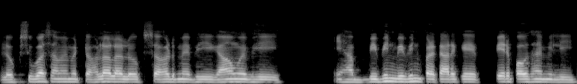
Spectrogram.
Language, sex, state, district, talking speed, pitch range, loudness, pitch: Bhojpuri, male, Bihar, Saran, 240 wpm, 115-125 Hz, -17 LUFS, 120 Hz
